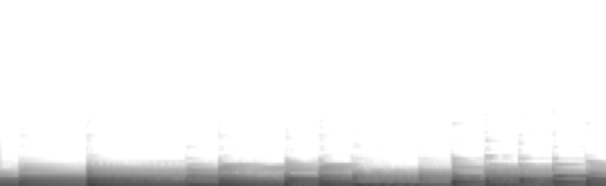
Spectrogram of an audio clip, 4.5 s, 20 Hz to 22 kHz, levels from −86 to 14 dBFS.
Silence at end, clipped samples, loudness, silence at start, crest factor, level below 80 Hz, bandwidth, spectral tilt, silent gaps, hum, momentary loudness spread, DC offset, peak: 0 s; under 0.1%; -22 LUFS; 0 s; 16 dB; -42 dBFS; 3.6 kHz; -12.5 dB/octave; none; none; 3 LU; under 0.1%; -6 dBFS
